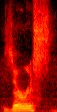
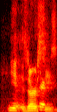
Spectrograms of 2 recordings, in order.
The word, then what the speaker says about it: Xerxes: killed Envy literally was the reason why the Xeris, if I can pronounce that country correctly, the one that was like technologically advanced, very popular. Xerxes.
